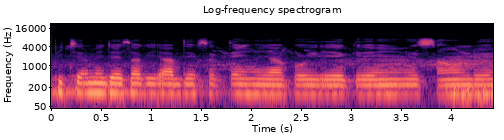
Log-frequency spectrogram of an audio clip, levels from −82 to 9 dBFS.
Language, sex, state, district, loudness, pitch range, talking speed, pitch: Hindi, male, Odisha, Malkangiri, -17 LUFS, 120-130 Hz, 165 wpm, 120 Hz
